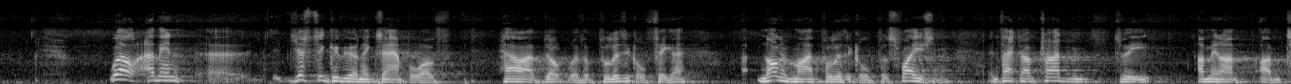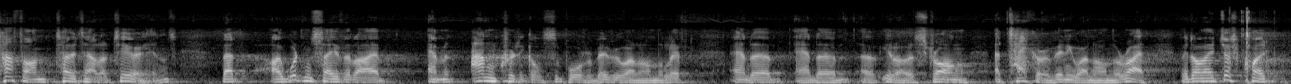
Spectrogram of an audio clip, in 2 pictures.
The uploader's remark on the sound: This is a live recording from our event.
